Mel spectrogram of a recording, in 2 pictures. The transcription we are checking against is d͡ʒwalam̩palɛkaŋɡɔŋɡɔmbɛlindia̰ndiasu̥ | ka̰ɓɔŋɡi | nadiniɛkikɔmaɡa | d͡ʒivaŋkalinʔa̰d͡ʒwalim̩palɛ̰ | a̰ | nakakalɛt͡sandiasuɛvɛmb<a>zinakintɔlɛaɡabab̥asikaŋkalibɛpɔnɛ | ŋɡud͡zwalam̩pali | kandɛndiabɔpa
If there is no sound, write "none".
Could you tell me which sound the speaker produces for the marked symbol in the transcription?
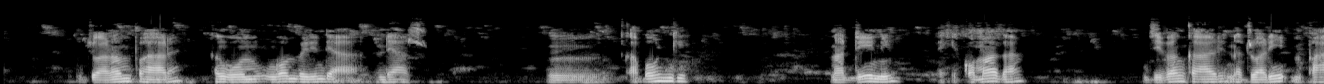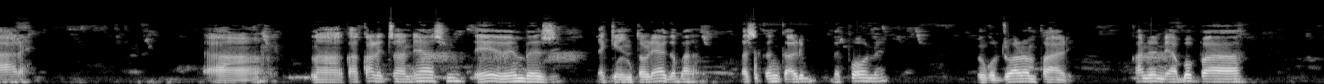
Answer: ɛ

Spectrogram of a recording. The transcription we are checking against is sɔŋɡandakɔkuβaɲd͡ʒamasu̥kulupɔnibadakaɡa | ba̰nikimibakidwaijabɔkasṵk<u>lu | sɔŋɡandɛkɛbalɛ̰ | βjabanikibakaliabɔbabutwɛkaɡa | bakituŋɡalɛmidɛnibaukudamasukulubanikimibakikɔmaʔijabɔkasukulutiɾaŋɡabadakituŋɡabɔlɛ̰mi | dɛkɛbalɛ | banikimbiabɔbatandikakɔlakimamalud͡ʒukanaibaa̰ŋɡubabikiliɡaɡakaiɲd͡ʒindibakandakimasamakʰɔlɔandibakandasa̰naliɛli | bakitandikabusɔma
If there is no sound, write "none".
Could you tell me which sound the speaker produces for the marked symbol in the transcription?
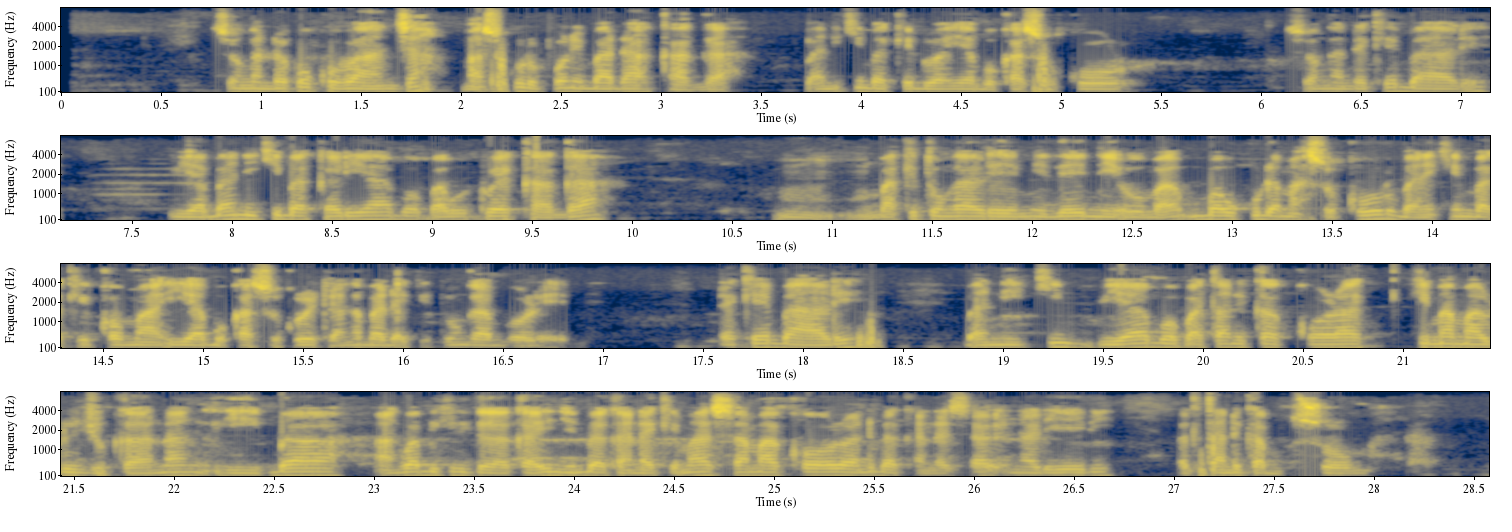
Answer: u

